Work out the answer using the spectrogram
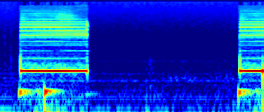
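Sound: phone ringback tone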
